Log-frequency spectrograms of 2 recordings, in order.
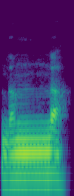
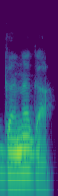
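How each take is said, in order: First: The n runs straight into the g. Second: An extra vowel separates the n and g. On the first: The speaker calls it right. "it is Ganga" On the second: The speaker calls it wrong. "it is not Ganaga"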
